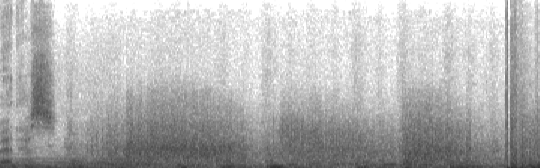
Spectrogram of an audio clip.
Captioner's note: gunfire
